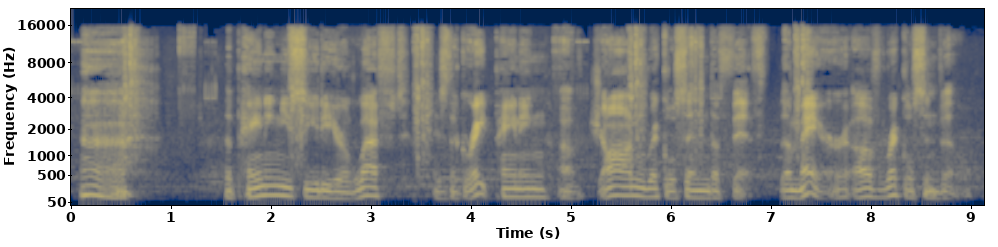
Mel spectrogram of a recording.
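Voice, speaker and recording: Putting on a rumbling character voice, a man speaks at medium pitch and a fairly slow pace with ordinary pitch variation. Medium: audio drama. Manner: sighing, grumbling.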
